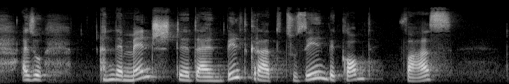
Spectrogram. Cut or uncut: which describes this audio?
cut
